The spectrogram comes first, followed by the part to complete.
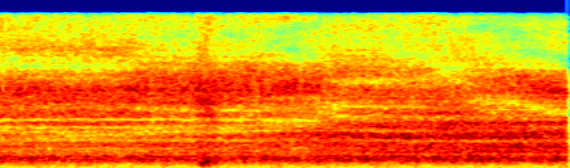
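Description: Handheld propane torch burning with a steady hiss of gas and flame, its flame played on a lump of snow.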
